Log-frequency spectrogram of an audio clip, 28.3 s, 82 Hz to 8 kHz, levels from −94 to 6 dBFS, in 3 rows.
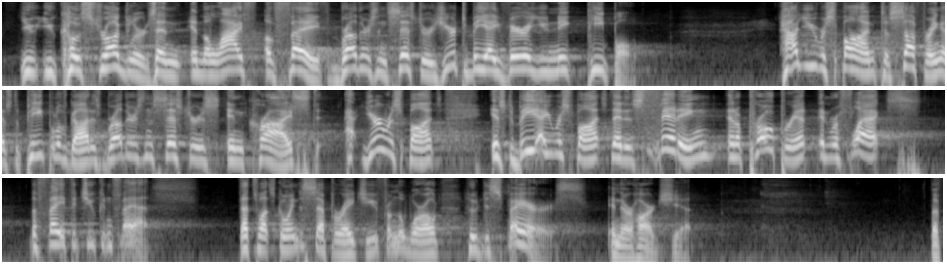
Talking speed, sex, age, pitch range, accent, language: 150 wpm, male, 50-69, 175-230 Hz, American, English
